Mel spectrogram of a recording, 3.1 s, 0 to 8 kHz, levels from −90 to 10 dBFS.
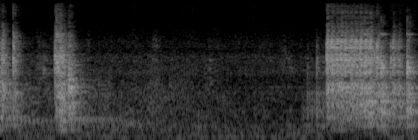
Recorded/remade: recorded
